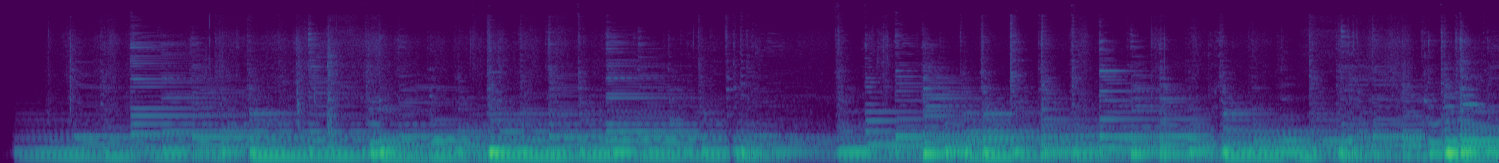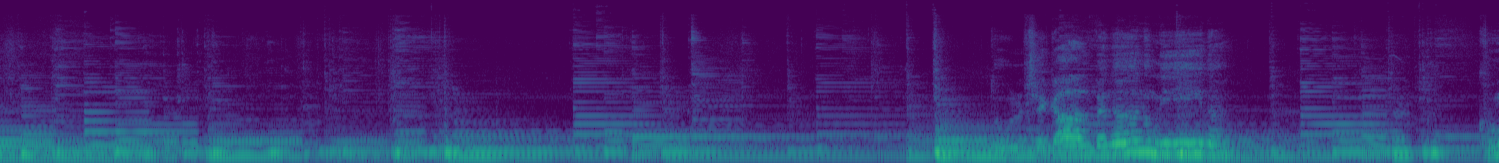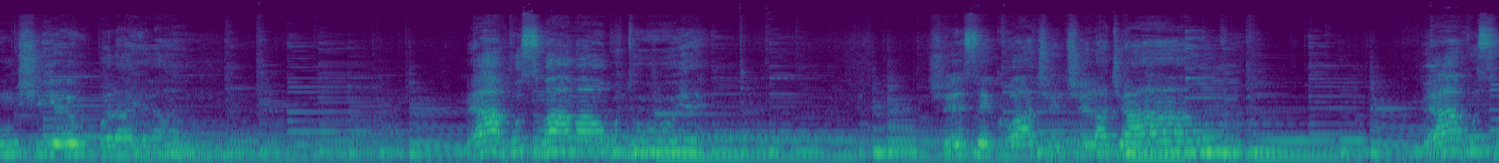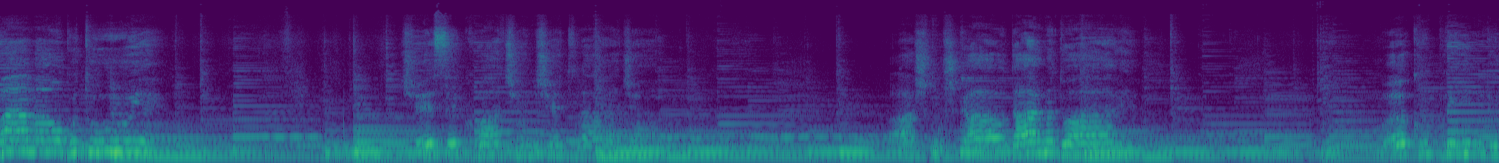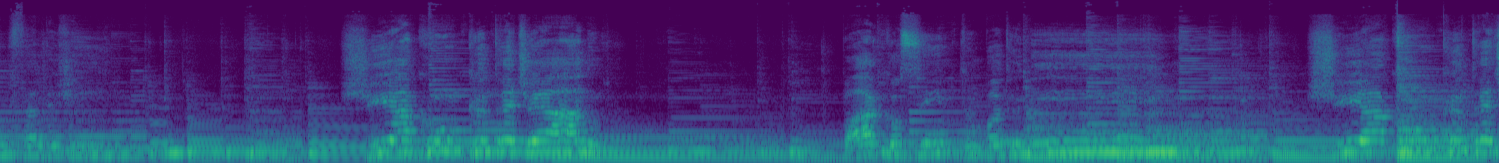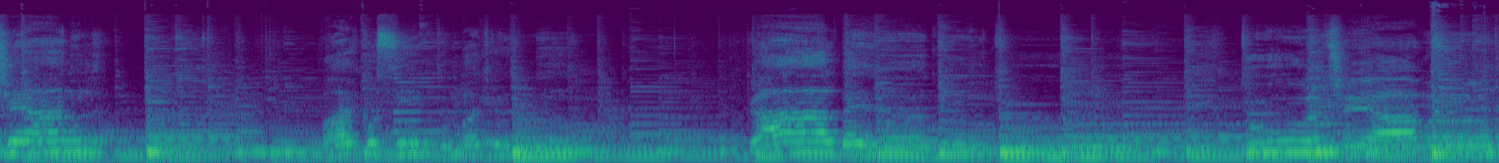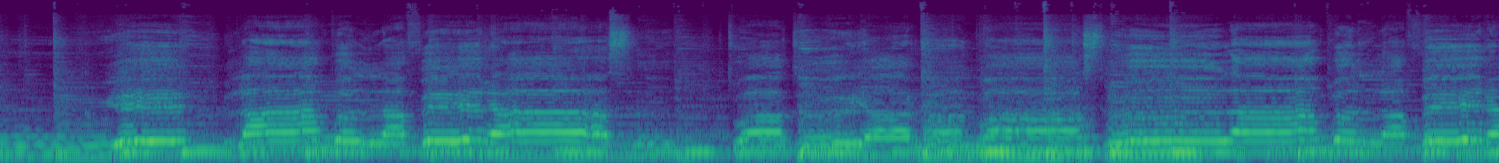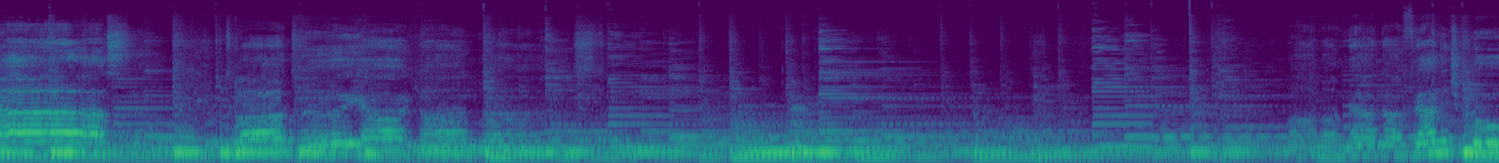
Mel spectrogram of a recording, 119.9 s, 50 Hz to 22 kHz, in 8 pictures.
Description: A_Colind-1-Dulce.-4-minute.mp3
